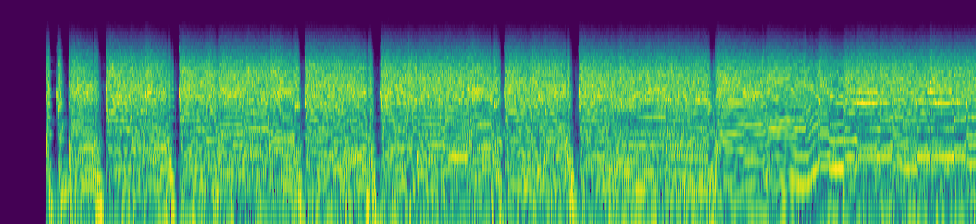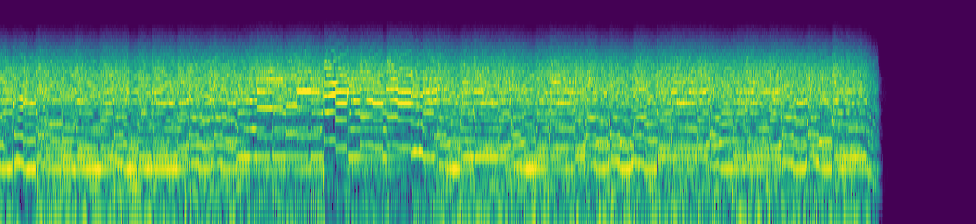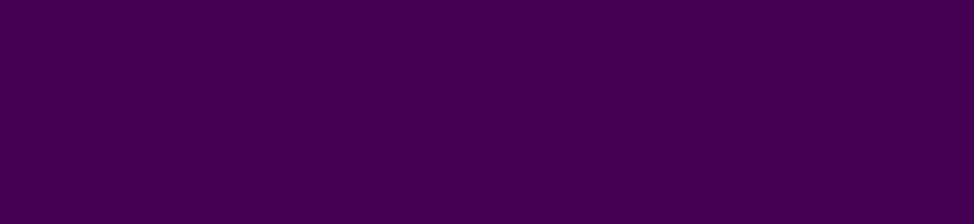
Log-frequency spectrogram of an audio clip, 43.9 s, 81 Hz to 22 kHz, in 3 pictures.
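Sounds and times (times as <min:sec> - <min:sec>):
guitar through an AC30 amplifier: 0:00.7 - 0:28.0.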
